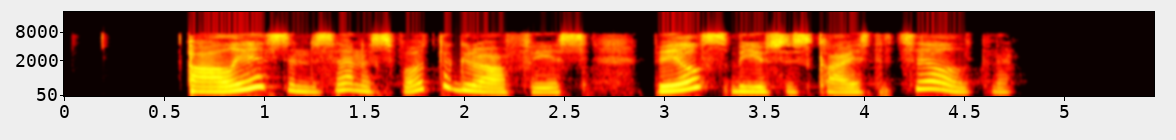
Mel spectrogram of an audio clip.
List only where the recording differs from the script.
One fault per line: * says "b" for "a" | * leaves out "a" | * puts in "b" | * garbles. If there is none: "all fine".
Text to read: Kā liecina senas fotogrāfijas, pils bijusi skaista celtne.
all fine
